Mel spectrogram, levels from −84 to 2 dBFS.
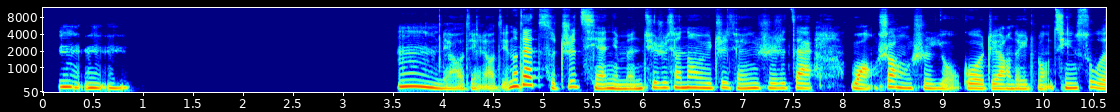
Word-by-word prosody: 嗯 240 -3 +2
嗯 200 0 +1
嗯。 195 +1 -3 2.7
嗯， 250 -4 +5
了 175 -1 -3
解 185 - -6
了 - - -6
解。 - - -7
那 260 - +7
在 320 +2 +8
此 305 -11 -7
之 240 +7 -4
前， 180 -5 0
你 175 - +3
们 165 +1 0
其 210 +2 -2
实 205 0 -1
相 205 0 +1
当 205 -1 +3
于 - - +1
之 205 +2 -4
前 190 -1 0
一 - - +2
直 190 0 -3
是 190 - -2
在 185 -1 -1 0.4
网 185 +2 0
上 210 -5 +1
是 180 -1 -4
有 180 - -4
过 185 -3 0
这 180 +1 -4
样 170 -1 0
的 170 - -2
一 165 - -2
种 220 - -7
倾 195 -2 0
诉 200 +1 -3
的， 170 - +1
195 Hz, 220 characters per minute, -23 LUFS, 180-210 Hz, 2.7 s, 在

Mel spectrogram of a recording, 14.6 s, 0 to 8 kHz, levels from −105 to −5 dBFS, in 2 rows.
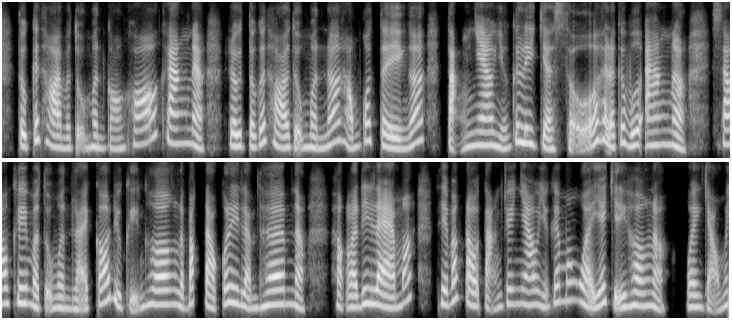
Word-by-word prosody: Từ 235 - +3
cái 345 +11 0
thời 225 -10 +2
mà 200 - -4
tụi 200 - -7
mình 210 -2 -3
còn 190 +1 -5
khó 280 - +1
khăn 290 -1 +2
nè, 255 -6 +3 0.3
rồi 235 -1 +3
từ 225 -1 -2
cái 300 - +1
thời 215 -9 +1
tụi - - -2
mình 210 -1 -2
á 315 +6 +2
hổng 265 -8 -3
có 335 - -1
tiền 205 - +1
á, 295 +7 +3 0.2
tặng 225 +3 0
nhau 255 0 +2
những 205 -4 -3
cái 320 - 0
ly 290 -2 +2
trà 205 -5 0
sữa 190 - -1
hay 365 - +2
là - - +3
cái 300 +7 -1
bữa 250 +3 +1
ăn 260 +2 0
nè. 220 -6 +3 0.3
Sau 280 +1 +1
khi 295 -1 0
mà 230 -5 +1
tụi - - -5
mình 205 -2 -2
lại 185 0 -2
có 285 - +1
điều 295 - 0
kiện 210 +1 -5
hơn 270 +1 +3
là 225 - -1
bắt 285 +4 0
đầu - - +3
có 290 - -1
đi 305 -1 +2
làm 205 -5 -1
thêm 270 +4 +3
nè, 225 -6 0 0.3
hoặc 235 -3 -3
là 215 0 +2
đi 285 +3 0
làm 225 -5 +5
á, - - +1 0.3
thì 270 - +1
bắt 360 +3 -1
đầu 255 -3 +3
tặng 220 - -5
cho 280 - -4
nhau 270 -1 -2
những 225 -3 -5
cái 310 - -3
món 345 0 -6
quà 290 - +3
giá 280 +6 +2
trị 260 -8 0
hơn 250 0 +1
nè. 220 -6 -1 0.2
Quan 225 0 -1
trọng 190 +2 -5
á - - -4
250 Hz, 305 wpm, -21 LUFS, 215-285 Hz, 0.3 s, làm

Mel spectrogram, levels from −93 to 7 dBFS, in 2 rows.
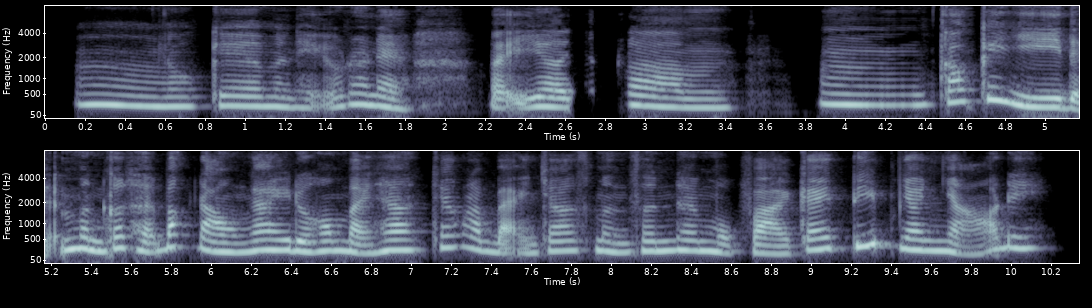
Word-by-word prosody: Ừm, 245 -4 0
ô 215 0 -3
kê, 225 -1 -1
mình 215 -2 -2
hiểu 195 +2 -7
rồi 260 +1 0
nè. 205 -8 -1 0.4
Vậy, - - -1
ờ, 205 -2 +2
chắc 300 -3 -30
là, 215 -3 +1
ừm, 190 -1 -4 0.4
ừm, 245 -2 -2
có 310 +4 0
cái 340 +1 +2
gì 205 -7 +4
để 175 -3 0
mình 260 -2 +4
có 280 - +3
thể 220 -7 0
bắt 315 +7 +1
đầu 210 -7 +3
ngay 240 +3 +3
được 225 - +4
hông 225 +2 +1
bạn 185 -3 +2
ha? 245 +2 +3
Chắc 295 +1 -4
là 260 -4 -1
bạn 200 -4 -2
cho 225 +3 -1
mình 210 -4 -2
xin 225 +2 0
thêm 230 -2 +1
một 190 -2 -3
vài 175 -3 +2
cái 260 +9 0
tip 345 +4 +3
nho 255 -2 +4
nhỏ 230 +1 0
đi. 285 0 -2
230 Hz, 240 wpm, -21 LUFS, 210-255 Hz, 0.4 s, gì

